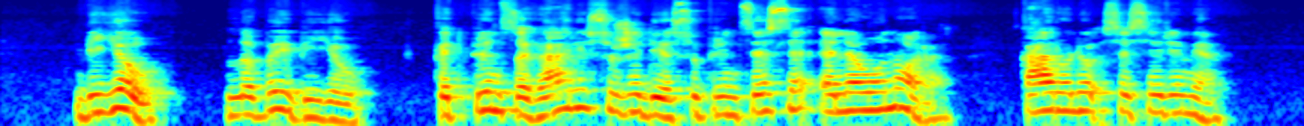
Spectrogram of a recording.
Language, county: Lithuanian, Alytus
